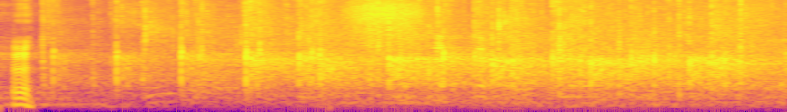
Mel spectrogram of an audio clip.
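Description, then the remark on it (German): An audience breaks into applause as three volunteers are called to the front, a dense, steady wash of clapping that stays loud for the full stretch, with a brief burst of sound at the very start. “Unter einem wunderbaren Applaus brauche ich drei Freiwillige.”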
